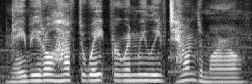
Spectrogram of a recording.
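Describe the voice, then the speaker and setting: A woman's voice: medium pitch, fairly even intonation, a little fast, a little mellow, soft background music, close to an everyday voice. An actress voicing a level-headed, protective young woman in a game, speaking bluntly and steadily. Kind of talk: game voice acting.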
